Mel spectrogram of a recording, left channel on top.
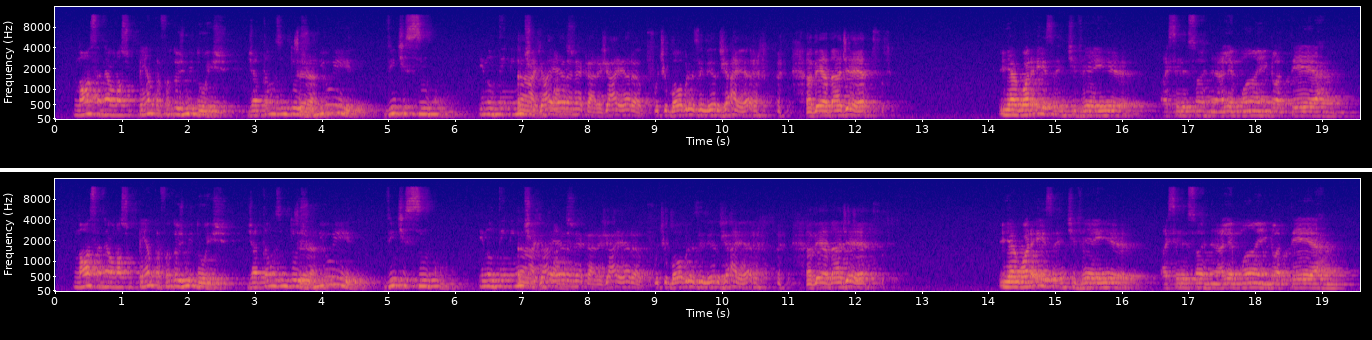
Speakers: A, on the right; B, on the left.
A: nossa, né? O nosso Penta foi em dois mil e dois Já estamos em dois
B: Certo.
A: mil e vinte e e cinco e não tem nenhum
B: Ah,
A: título
B: já
A: mais.
B: era, né, cara? Já era. Futebol brasileiro já era. <laughs> A verdade é essa.
A: E agora é isso, a gente vê aí eh, as seleções, né? Alemanha, Inglaterra,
